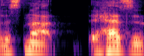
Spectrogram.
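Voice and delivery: stumbling over words. Explaining what today's episode is, stuttering. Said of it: "'cause I'm stuttering".

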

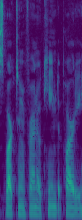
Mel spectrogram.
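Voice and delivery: ordinary talk, nothing marked

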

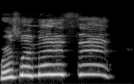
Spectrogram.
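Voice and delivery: very high, loud, frantic, panicked outburst. Retelling a phone call where the speaker lost it: imitating own freak-out. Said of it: "flipped out".

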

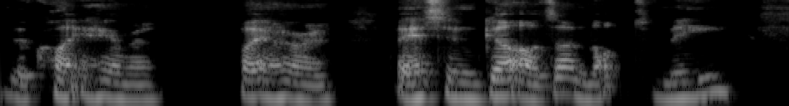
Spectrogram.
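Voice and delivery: ordinary delivery

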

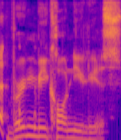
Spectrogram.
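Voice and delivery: deep villain voice, as if through a mask. Joking about a line you never heard in Star Wars, in a Darth Vader impression. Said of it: "That's my Darth Vader impression".

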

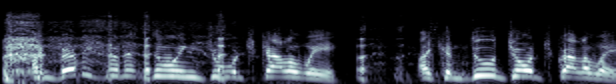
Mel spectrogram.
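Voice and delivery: put-on accent drifting into an Indian accent. Told he only does Russian accents, he insists on a George Galloway impression sounding Indian. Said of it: "You sounded a bit Indian there rather than George Galloway-ish".

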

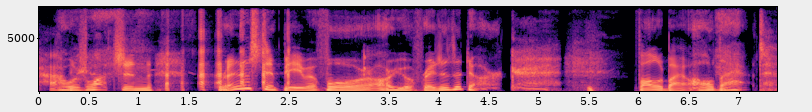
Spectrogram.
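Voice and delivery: put-on old man voice. Reminiscing about watching SNICK shows, in an old man voice. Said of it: "That is a great old man voice".

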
